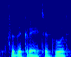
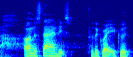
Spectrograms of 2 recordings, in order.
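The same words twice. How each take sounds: First: Softer, murmured chant of "for the greater good", like a village cult; a lightly done Hot Fuzz villager chant with a mock wrong accent; Hot Fuzz quote. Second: Said in the usual way. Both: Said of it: "Hot fuzz, hot fuzz quote there".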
